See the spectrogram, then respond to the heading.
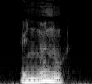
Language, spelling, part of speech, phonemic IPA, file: French, nounou, noun, /nu.nu/, Fr-nounou.ogg
- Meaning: nanny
